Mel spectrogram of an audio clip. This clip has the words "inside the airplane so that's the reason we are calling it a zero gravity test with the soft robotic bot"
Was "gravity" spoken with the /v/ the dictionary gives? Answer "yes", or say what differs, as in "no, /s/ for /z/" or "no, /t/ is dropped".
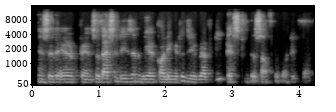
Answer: no, /f/ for /v/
